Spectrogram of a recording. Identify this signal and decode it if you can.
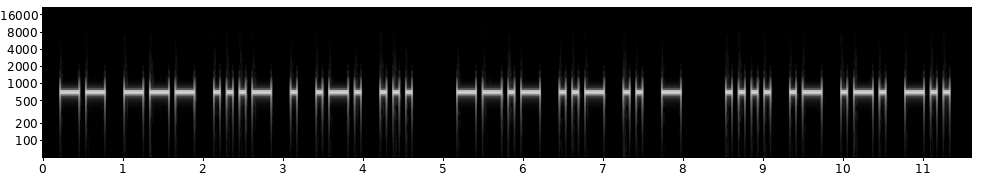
Morse code, heard as a keyed tone, about 15 wpm, 700 Hz. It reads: MOVERS QUIT HARD
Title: Pangram Challenge v2 - 15wpm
